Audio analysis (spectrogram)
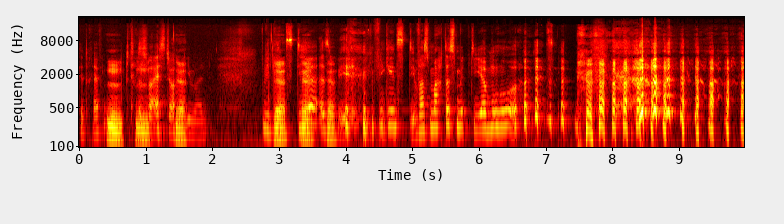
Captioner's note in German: gelächter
